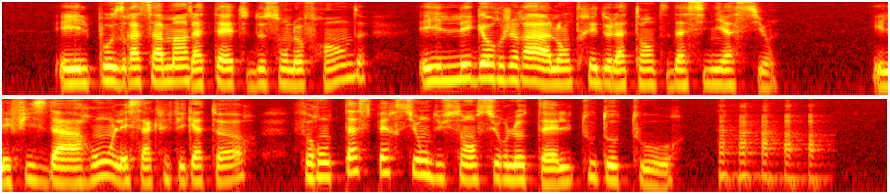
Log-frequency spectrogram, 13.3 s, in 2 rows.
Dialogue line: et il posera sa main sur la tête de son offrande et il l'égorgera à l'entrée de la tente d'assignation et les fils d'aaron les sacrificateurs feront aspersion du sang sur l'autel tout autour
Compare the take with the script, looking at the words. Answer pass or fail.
fail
